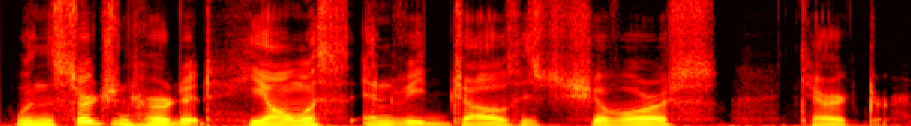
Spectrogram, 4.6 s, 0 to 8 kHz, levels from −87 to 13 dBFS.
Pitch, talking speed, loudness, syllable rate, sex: 120 Hz, 160 wpm, -16 LUFS, 5.4 syllables/s, male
